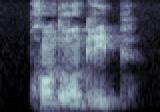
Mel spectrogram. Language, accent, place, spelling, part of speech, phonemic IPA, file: French, France, Lyon, prendre en grippe, verb, /pʁɑ̃.dʁ‿ɑ̃ ɡʁip/, LL-Q150 (fra)-prendre en grippe.wav
- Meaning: to take a dislike to (someone), to take against (someone)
